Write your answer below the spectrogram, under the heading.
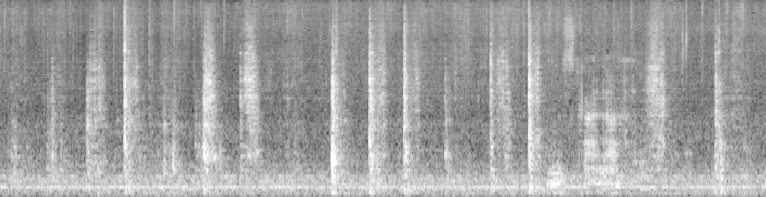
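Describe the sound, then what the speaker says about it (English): Green peppers and red onions frying in coconut oil in a pan, a soft steady sizzle under repeated light clicks and scrapes of stirring, close and fairly quiet. "So I'm just going to put these right in to the coconut oil."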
